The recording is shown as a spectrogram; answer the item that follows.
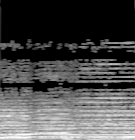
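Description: School string orchestra of violins and cellos playing held chords, the notes changing about every half second to a second.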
